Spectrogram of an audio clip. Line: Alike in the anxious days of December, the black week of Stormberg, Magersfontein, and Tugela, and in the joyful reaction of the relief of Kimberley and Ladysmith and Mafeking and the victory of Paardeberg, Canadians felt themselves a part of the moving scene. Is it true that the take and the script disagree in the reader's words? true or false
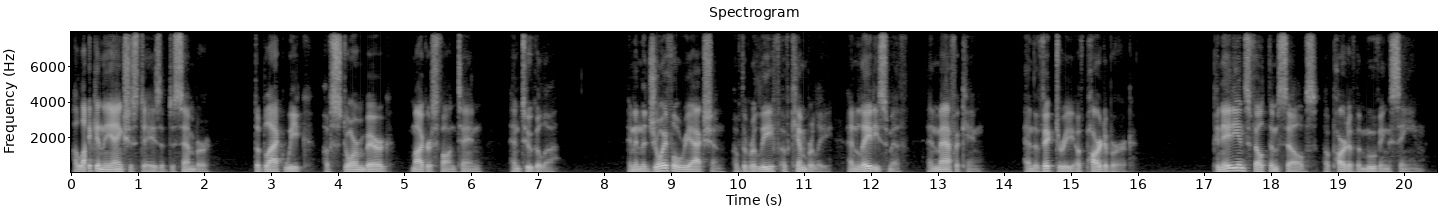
false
